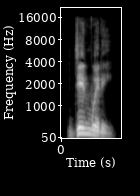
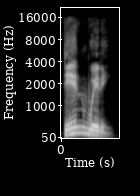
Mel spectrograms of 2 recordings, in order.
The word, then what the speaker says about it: Dinwiddie: Officers were called to Dinwiddie. It's that is spelled really weird. Dinwiddie. D-I-N-W-I-D-D-I-E, yeah.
